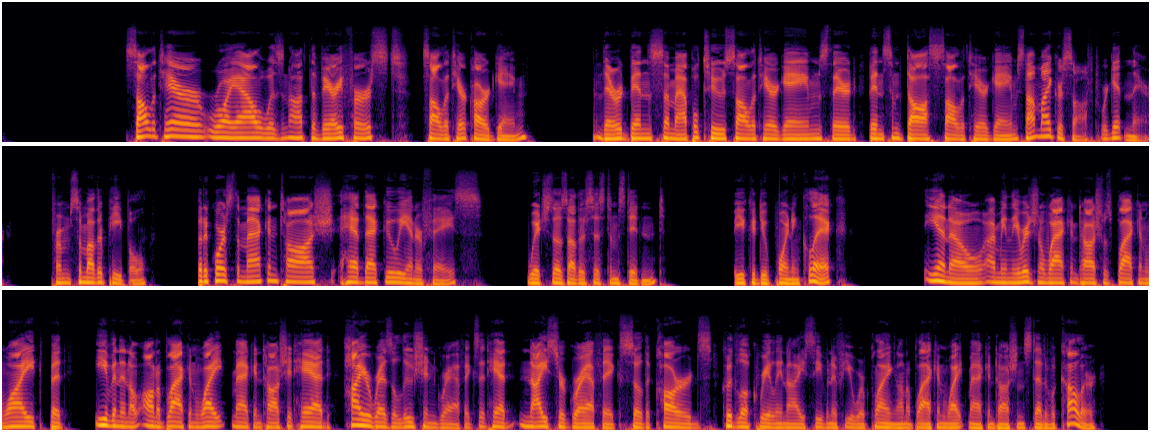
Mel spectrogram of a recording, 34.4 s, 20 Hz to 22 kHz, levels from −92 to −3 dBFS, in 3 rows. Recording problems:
muffled; slightly; fading above 2.5 kHz

